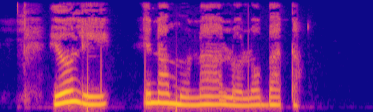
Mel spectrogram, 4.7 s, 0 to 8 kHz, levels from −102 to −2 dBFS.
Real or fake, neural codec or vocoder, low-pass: real; none; 7.2 kHz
